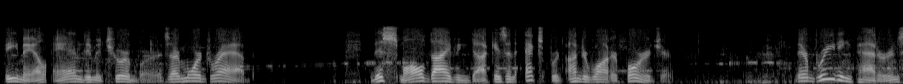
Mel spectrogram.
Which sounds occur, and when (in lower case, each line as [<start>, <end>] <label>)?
[0.00, 2.43] man speaking
[0.00, 9.03] music
[0.00, 9.03] water
[0.57, 1.69] flapping wings
[3.43, 3.59] noise
[3.62, 6.69] man speaking
[7.96, 9.03] man speaking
